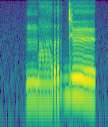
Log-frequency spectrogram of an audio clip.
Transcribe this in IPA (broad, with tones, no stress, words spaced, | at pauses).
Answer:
ma̤˨rdʏ˦˨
